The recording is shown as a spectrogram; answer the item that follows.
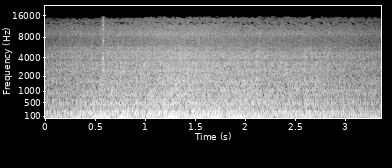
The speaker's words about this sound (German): Wie ein riesiges Raumschiff ragt die helle Halle aus der Landschaft. Die Lkw, die sich vor der Einfahrt stauen, wirken winzig.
